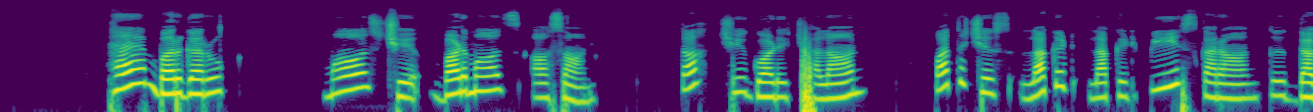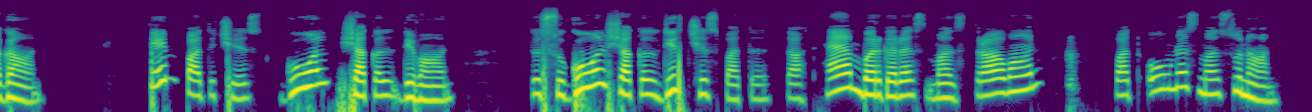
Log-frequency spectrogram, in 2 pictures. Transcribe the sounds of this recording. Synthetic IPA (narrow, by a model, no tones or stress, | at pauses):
heːbɐɾɡɐɾuk̚ | maːzt͡ʃʰibɐɽmaːz | aːsaːn | t̪ɐh | t͡ʃʰiɡwɐɽit͡ʃʰɐlaːn | pɐt̪t͡ʃʰislɐkiʈʲlɐkiʈʲpiːskɐɾaːnt̪ɨd̪ɐɡaːn | t̪emʲpɐt̪t͡ʃʰis | ɡuːɐlʃɐkɐld̪iʋaːn | t̪ɨsɨɡuːlʃɐkɨld̪is̚t͡ʃʰispɐt̪ɨt̪ɐht̪hɛːmbɐɾɡɐɾɐsmɐzt̪ɾaːʋaːn | pɐt̪ʰownɐsmɐzsunaːn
